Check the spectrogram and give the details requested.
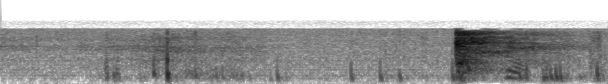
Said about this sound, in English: Excuse me, I sneezed. First time I sneezed on radio. Sorry about that.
